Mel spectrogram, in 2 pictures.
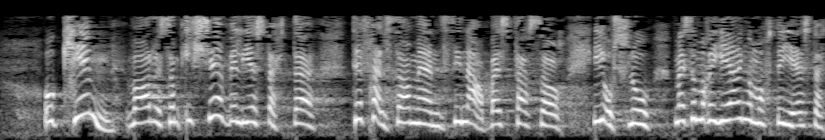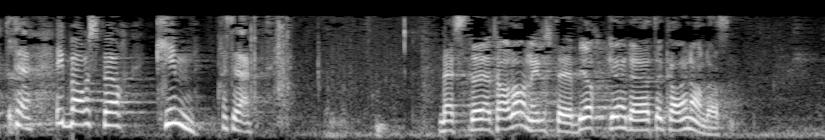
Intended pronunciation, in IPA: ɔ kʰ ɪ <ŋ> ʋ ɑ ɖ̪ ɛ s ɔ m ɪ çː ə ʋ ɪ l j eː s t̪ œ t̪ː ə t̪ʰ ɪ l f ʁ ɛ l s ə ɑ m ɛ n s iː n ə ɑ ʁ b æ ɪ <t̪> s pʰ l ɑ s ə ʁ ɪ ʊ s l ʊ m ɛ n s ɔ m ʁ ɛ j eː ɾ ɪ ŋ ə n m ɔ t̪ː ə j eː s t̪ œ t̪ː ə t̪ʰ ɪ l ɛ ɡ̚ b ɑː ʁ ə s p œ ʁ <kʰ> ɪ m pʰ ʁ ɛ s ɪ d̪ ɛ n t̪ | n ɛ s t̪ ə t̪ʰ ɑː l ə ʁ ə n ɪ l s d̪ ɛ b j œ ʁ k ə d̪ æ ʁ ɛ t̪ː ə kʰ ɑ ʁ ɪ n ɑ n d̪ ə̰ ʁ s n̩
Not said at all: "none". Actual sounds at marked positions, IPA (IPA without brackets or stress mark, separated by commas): m, d̪, kʰ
